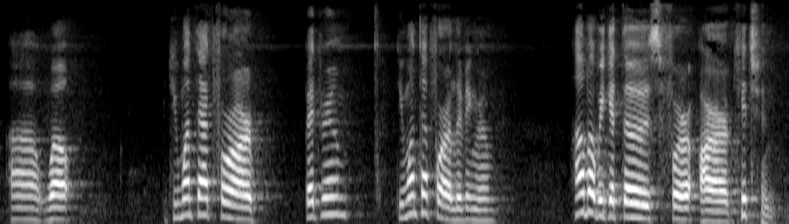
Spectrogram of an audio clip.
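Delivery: kindly, gentle, sweet, with a drawn-out well. Speaker acts out the spouse shopping at Bed Bath & Beyond, imitating gentle David. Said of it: "good David, gentle David".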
